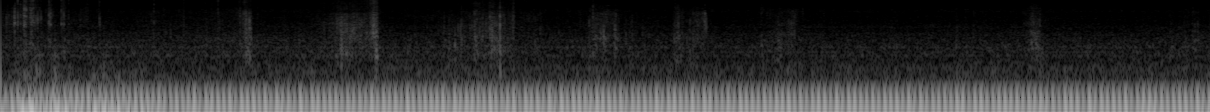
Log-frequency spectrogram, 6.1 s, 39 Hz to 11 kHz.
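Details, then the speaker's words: Lexus RC350 with PPE headers, resonators added, Invidia mid-pipe swapped back to stock mid-pipe, recorded under the car: deep, steady exhaust drone with a few light clicks, no rattle or buzz; earlier rattle/whoosh about 85 percent gone. "the noise is gone like 85 percent"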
